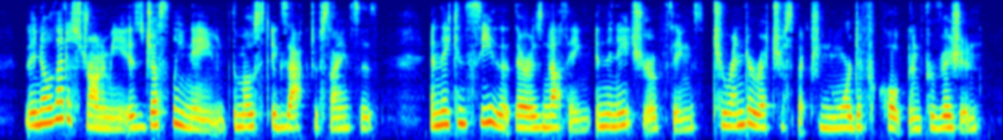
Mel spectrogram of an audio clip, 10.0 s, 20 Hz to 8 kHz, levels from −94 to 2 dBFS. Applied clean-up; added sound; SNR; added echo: none; none; none; none.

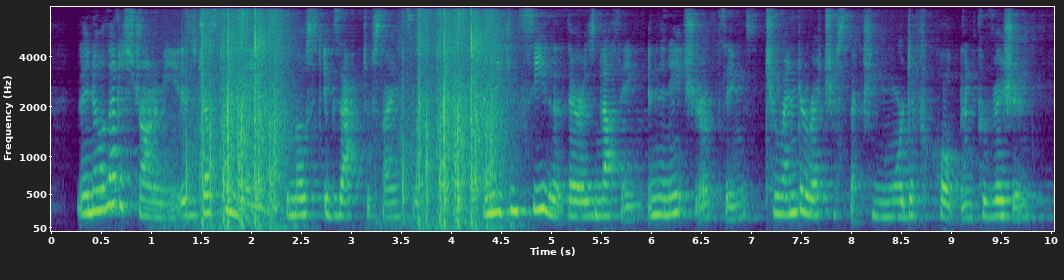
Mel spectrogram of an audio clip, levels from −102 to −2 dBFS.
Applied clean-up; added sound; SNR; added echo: none; Bird; 1 dB; reverberation time 0.9 s.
